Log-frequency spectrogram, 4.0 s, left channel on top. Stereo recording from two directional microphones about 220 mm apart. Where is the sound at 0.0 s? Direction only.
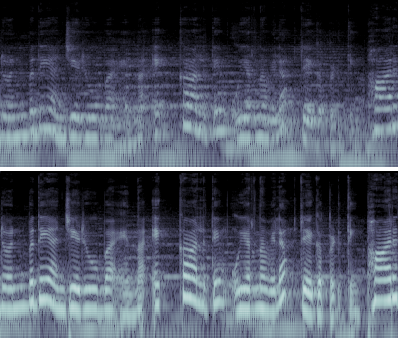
40° right (ahead or behind).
